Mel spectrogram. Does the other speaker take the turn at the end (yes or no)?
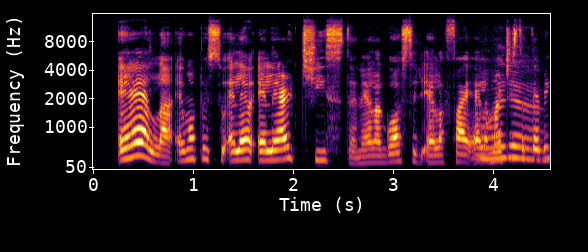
no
